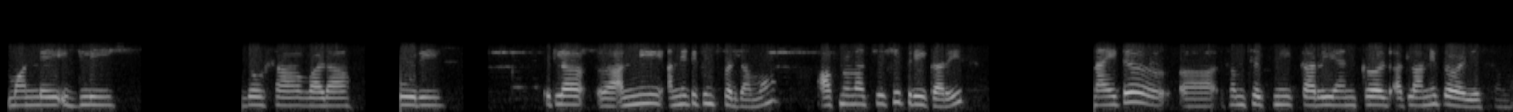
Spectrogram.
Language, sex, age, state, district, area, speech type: Telugu, female, 18-30, Telangana, Mahbubnagar, urban, conversation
